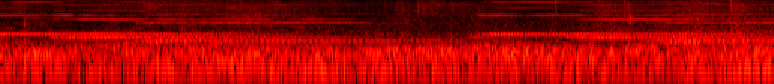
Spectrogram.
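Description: An electric bell rings in a parliament chamber before a vote, a steady, sustained tone broken by a brief pause midway, over a murmur of background chatter.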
